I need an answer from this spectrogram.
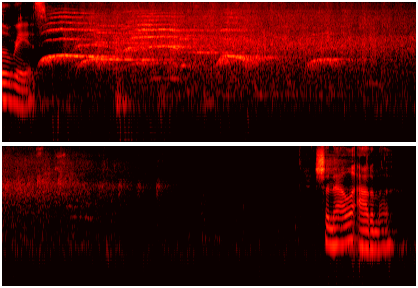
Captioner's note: applause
